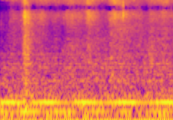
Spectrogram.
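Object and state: Nothing is struck.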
